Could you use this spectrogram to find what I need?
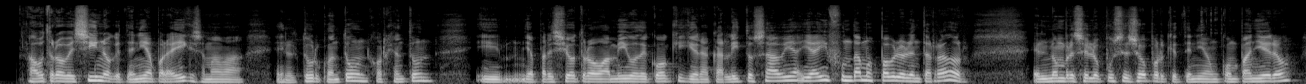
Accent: Argentinian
